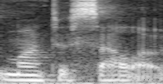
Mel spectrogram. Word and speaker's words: Monticello: back of the nickel, called Monticello, but we pronounce it Monticello, so that's pretty cool stuff.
